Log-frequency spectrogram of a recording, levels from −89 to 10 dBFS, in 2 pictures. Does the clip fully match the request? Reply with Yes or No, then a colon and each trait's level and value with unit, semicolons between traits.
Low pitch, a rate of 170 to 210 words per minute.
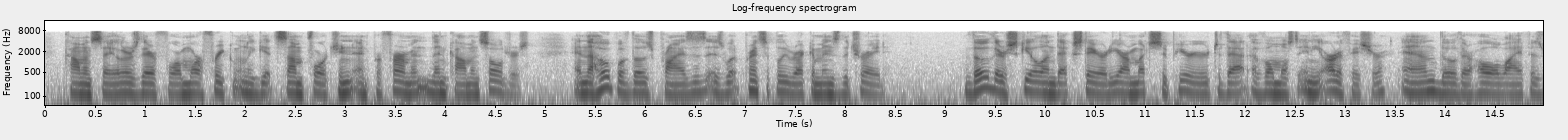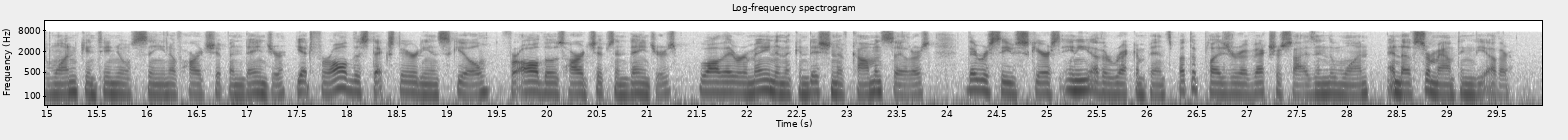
Yes: low, 120 Hz; average, 185 wpm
